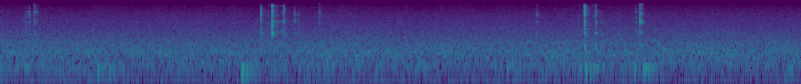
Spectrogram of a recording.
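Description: Near silence broken by a few faint, sharp clicks from fly-tying tools being handled at the vise. There is a short cluster about two and a half seconds in, two more near six seconds and a single one just after.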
